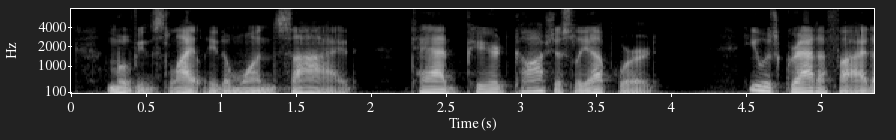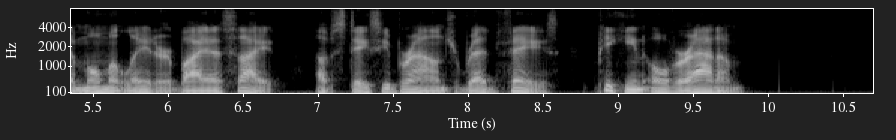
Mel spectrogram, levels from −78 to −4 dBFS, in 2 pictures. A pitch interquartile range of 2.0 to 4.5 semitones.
No: wide, 5.6 semitones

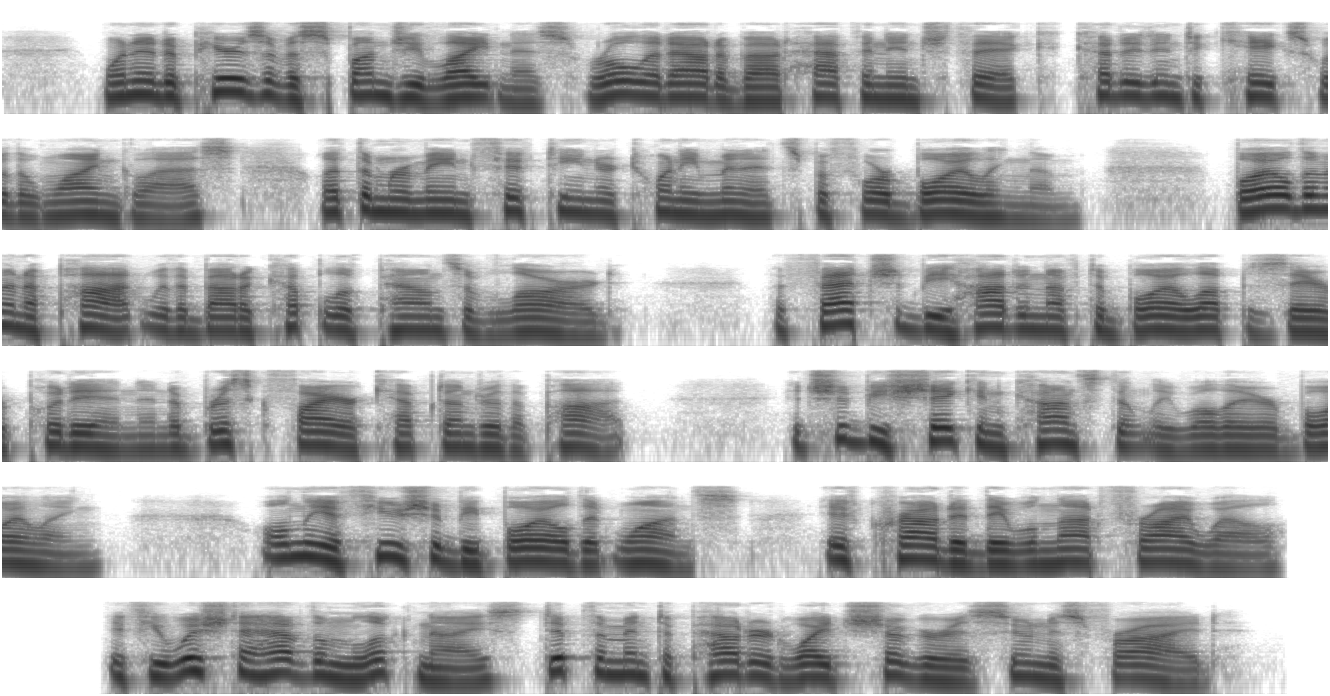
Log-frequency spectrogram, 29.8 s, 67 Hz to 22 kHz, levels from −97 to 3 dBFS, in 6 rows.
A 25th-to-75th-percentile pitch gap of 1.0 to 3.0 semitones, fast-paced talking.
No: average, 3.4 semitones; fast, 220 wpm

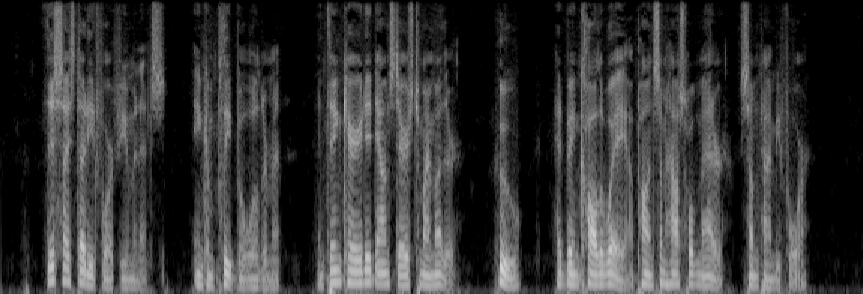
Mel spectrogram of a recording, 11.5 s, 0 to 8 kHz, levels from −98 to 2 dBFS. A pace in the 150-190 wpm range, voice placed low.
Yes: average, 155 wpm; low, 105 Hz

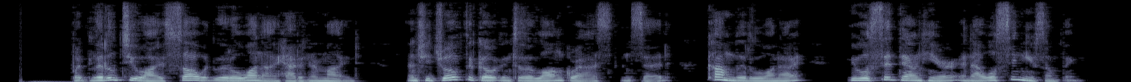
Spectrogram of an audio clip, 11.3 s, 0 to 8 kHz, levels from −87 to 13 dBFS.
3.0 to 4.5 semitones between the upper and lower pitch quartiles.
No: average, 5.3 semitones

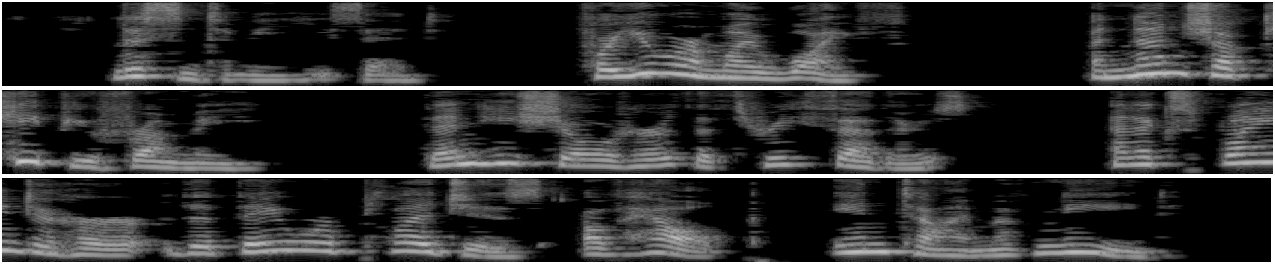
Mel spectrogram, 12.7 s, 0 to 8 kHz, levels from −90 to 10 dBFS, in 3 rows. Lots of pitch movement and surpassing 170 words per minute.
Yes: wide, 8.0 semitones; average, 190 wpm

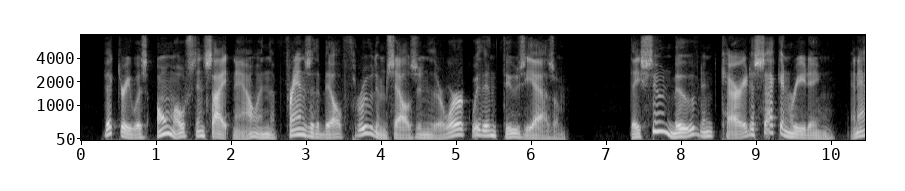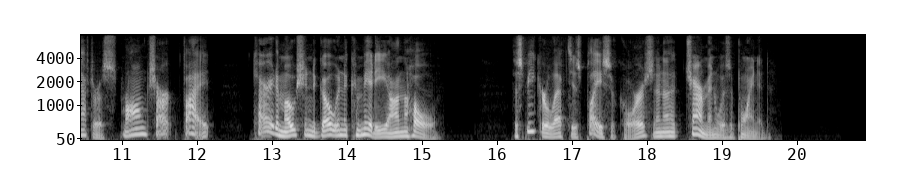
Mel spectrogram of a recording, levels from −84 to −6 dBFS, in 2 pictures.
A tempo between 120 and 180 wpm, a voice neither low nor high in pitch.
No: average, 160 wpm; low, 110 Hz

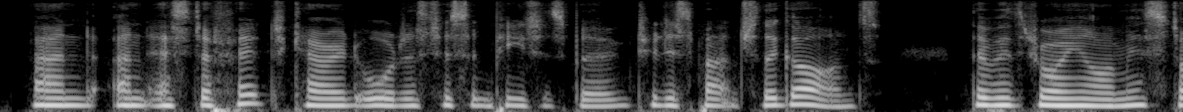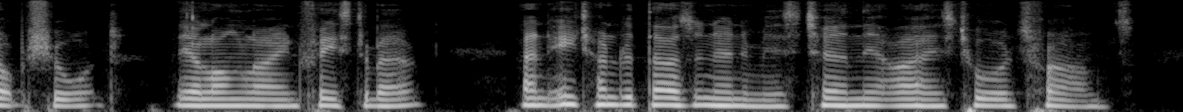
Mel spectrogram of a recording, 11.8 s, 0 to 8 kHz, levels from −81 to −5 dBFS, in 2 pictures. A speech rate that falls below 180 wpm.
Yes: average, 160 wpm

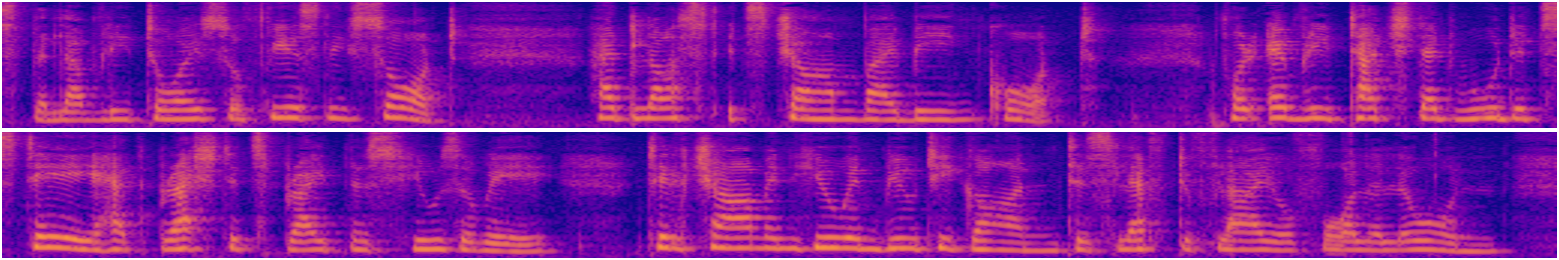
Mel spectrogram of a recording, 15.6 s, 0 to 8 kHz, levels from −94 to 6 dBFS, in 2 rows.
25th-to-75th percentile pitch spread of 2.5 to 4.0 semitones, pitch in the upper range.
Yes: average, 2.8 semitones; high, 215 Hz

